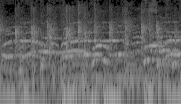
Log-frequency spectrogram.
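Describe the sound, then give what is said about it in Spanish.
Loud, sustained audience applause welcoming a guest artist blends with upbeat music playing underneath, a dense steady wash of clapping that holds at full strength for the whole few seconds. “Fuerte aplauso”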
